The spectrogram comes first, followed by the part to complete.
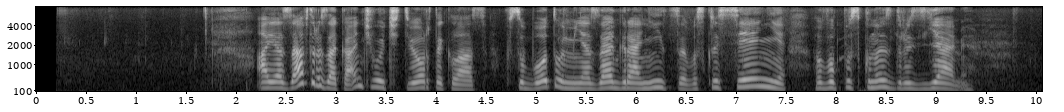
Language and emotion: Russian, positive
